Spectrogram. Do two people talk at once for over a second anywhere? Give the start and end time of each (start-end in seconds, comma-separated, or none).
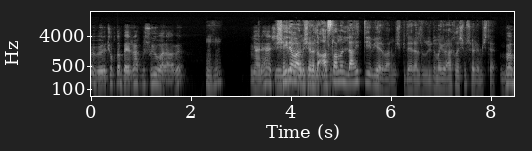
3.7-5.0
